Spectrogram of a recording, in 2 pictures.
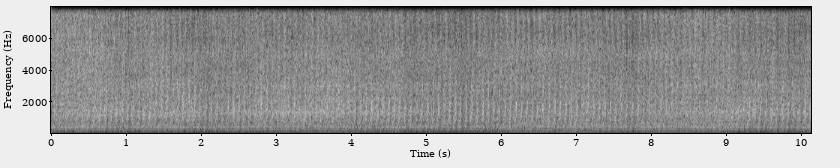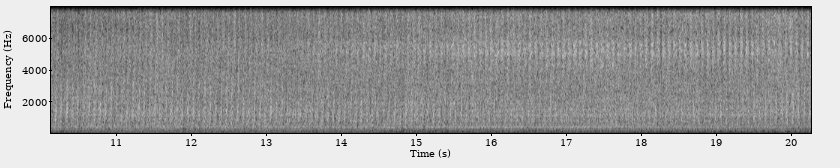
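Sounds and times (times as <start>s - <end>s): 
helicopter blades: 0.0s - 20.2s.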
